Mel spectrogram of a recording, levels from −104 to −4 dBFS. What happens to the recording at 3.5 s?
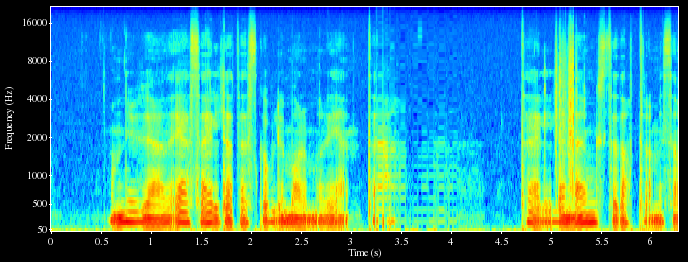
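At 3.5 s you're inside a stretch of robotic sound from repeated short buffers, running from 3.24 to 4.05 s. Most of the audio there is likely a 5 ms chunk replayed over and over, forcing a fixed 200 Hz buzz, so the speech goes rigid and metallic.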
